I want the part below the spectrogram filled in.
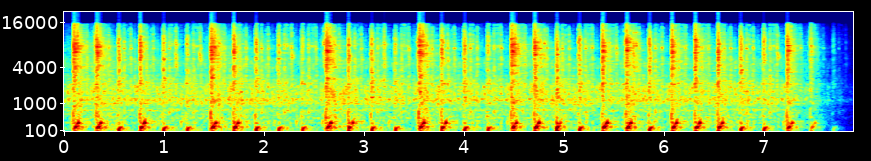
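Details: Petter A1 single-cylinder stationary engine with Wipac magneto, just timed without flywheel timing marks, running without exhaust fitted: steady thump about once a second, even and crisp with no misses, then winding down; runs quite well.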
